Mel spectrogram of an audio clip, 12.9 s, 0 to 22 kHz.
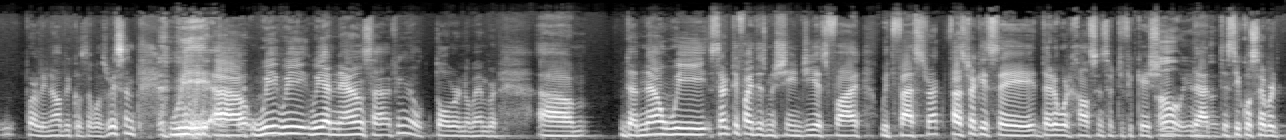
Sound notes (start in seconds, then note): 1.5 laugh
